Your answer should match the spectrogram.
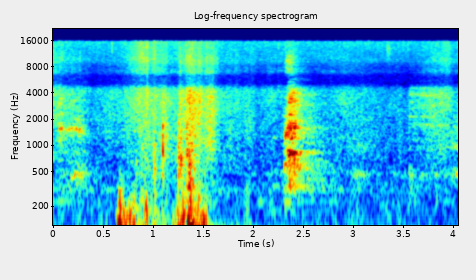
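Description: A person jumping in place on a rug over a tiled floor: a low thump, then a heavy landing thud about one and a half seconds in, followed by a short, brief sound about a second later.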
